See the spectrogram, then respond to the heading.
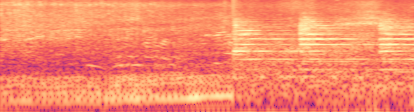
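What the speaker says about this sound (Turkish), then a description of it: "Arkadan çan sesleri." Church bells ring out in Granada, clear resonant strikes ringing from a moderate distance over street ambience with passing traffic and a low vehicle rumble.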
